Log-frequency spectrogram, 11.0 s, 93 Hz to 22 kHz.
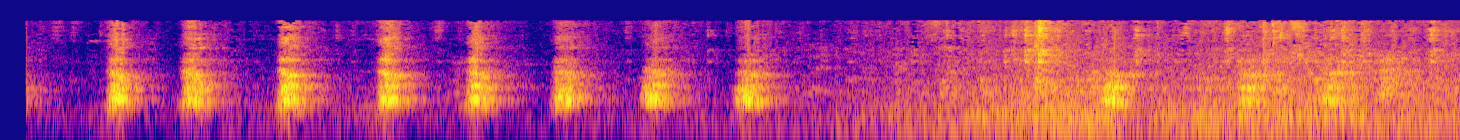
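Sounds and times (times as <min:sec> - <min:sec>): dog barking: 0:00.8 - 0:05.9, 0:08.2 - 0:08.6, 0:09.3 - 0:10.7.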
